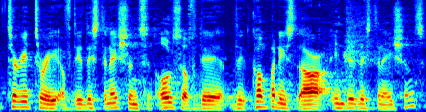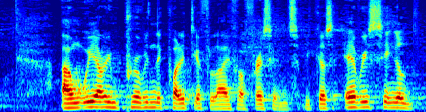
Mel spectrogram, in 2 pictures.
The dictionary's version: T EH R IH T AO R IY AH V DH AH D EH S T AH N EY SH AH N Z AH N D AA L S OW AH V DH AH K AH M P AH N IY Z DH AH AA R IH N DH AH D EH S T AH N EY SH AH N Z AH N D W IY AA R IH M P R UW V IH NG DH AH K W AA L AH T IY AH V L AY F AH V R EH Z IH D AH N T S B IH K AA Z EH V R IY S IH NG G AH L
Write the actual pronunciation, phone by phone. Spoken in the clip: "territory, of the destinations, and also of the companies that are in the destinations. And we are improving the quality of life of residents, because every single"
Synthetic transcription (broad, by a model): T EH R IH T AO R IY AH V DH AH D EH S T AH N EY SH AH N S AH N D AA L S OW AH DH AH K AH M P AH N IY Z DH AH AA R IH N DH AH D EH S T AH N EY SH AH N S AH N W IY AA R IH M P R UW V IH NG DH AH K W AA L AH T IY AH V L AY F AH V R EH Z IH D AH N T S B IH K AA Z EH V R IY S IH NG G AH L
